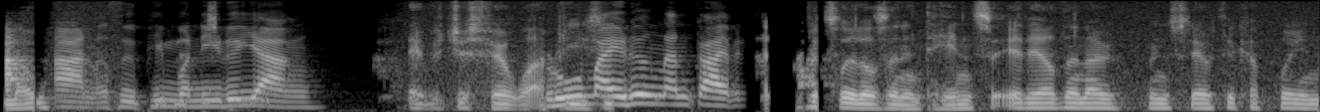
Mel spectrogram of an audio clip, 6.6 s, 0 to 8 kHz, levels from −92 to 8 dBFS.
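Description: Speech suppressed in double talk affects this speech recording at 0.0–0.26 s, 0.7–1.23 s and 3.08–4.17 s. The voice dips by about 25 dB in the first stretch and by about 40 dB in the later two, and is affected for roughly a second in the longest. The likely cause is the echo canceller failing to tell the near talker from loudspeaker echo while both sides spoke, and turning both down. An echo leak appears at 0.02–0.13 s, 1.89–1.97 s and 4.0–4.15 s as a delayed copy of the voice arriving 339 ms, 350 ms and 363 ms late. The copy is about as loud as the speech in the first case, about 30 dB below it in the second and about 10 dB below in the third, most likely because a far-end loudspeaker echo slipped past that side's canceller and was sent back. Background gated by the echo canceller occurs at 1.51–1.89 s. The room sound drops by about 40 dB for a little under half a second while the canceller clamps the microphone during loudspeaker playback, then returns when it releases.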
